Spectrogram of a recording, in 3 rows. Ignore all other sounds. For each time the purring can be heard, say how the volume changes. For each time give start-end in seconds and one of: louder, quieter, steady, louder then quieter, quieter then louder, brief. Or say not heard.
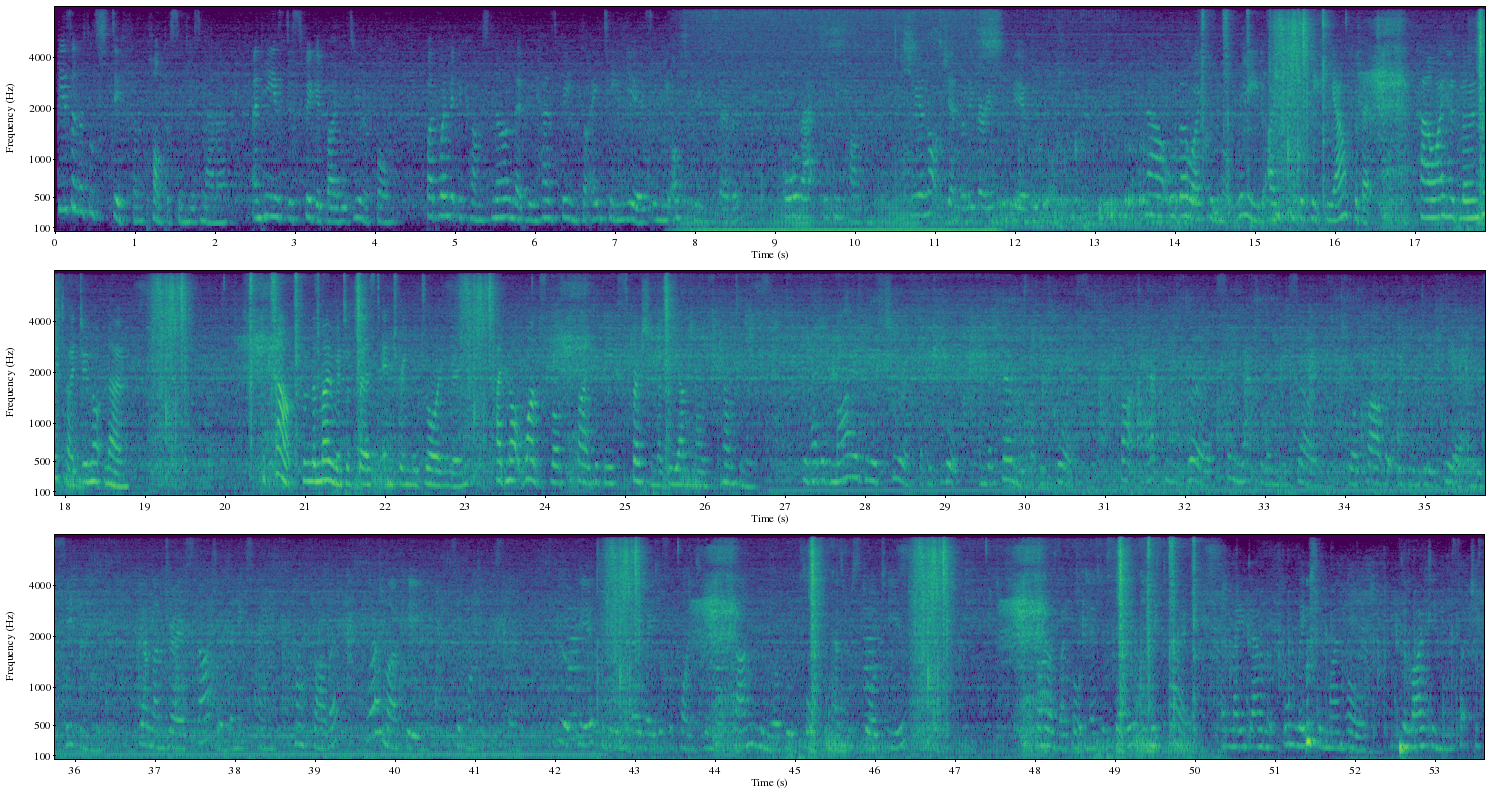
7.7-53.5 quieter then louder.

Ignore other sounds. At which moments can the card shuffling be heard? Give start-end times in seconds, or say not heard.
14.2-15.9, 20.2-21.2, 49.3-50.1.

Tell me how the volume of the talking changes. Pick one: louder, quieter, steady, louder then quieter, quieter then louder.
louder then quieter.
